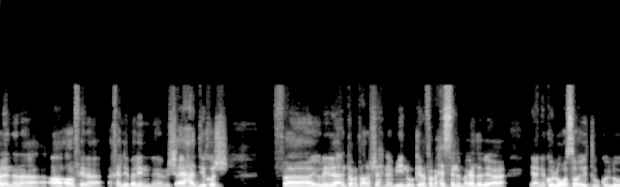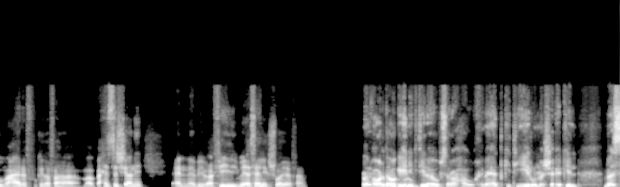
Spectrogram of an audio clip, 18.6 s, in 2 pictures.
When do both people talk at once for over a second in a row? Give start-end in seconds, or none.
none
